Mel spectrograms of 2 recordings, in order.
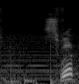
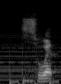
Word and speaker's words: sweat: it's it's a blessing sweat rhymes with wet doesn't rhyme with wheat yeah sweat okay yeah sweet is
